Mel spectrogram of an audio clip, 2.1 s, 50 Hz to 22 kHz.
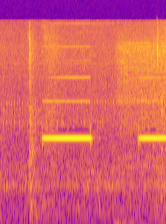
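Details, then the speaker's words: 2010 Toyota Prius, 230k miles, no codes: brake booster assist pump whines and cycles after one pedal press, with hissing of an internal leak in the ABS booster stroke simulator module returning fluid to the reservoir. "hear the pump actually that's not supposed to happen that means it's bleeding off way too quickly and then you can hear this hissing sound that's the actual internal leak returning the fluid to the reservoir"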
